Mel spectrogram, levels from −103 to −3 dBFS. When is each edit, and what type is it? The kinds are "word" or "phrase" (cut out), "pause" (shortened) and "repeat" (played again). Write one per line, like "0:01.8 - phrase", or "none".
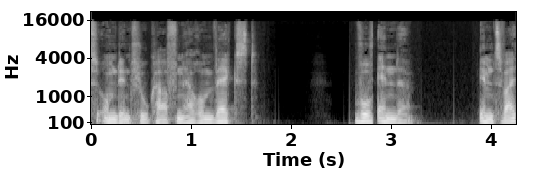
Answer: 0:02.8 - word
